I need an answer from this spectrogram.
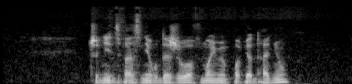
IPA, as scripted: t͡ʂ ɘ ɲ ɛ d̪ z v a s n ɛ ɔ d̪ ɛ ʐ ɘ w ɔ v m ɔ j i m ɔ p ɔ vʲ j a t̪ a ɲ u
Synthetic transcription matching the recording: t͡ʂ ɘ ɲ i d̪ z v a s ɲ ɛ u d̪ ɛ ʐ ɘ w ɔ v m ɔ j i m ɔ p ɔ vʲ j a d̪ a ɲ u

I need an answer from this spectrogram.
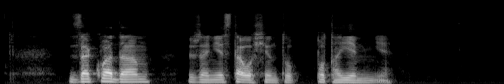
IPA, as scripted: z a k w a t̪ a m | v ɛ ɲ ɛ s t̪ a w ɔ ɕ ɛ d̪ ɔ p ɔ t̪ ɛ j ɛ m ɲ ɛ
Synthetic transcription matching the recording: z a k w a d̪ a m | ʐ ɛ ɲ ɛ s t̪ a w ɔ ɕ ɛ t̪ ɔ p ɔ t̪ a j ɛ m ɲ ɛ

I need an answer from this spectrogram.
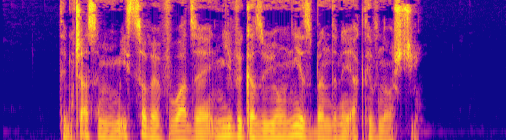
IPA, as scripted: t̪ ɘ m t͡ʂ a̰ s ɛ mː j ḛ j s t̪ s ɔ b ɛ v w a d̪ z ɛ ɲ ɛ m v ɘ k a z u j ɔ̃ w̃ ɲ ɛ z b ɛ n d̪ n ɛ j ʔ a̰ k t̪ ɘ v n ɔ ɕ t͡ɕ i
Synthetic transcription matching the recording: t̪ ɘ m t͡ʂ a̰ s ɛ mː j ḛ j s t̪ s ɔ v ɛ v w a d̪ z ɛ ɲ ɛ v ɘ k a z u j ɔ̃ w̃ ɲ ɛ z b ɛ n d̪ n ɛ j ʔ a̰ k t̪ ɘ v n ɔ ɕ t͡ɕ i

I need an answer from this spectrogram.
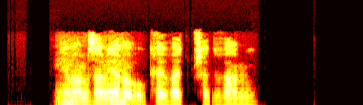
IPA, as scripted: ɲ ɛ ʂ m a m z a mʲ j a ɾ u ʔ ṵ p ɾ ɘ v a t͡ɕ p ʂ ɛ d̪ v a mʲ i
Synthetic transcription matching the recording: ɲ ɛ m a m z a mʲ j a ɾ u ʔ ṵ k ɾ ɘ v a t͡ɕ p ʂ ɛ d̪ v a mʲ i

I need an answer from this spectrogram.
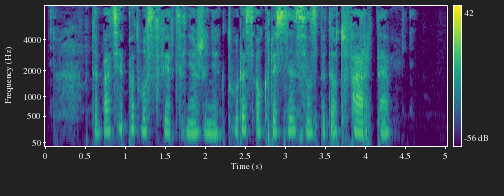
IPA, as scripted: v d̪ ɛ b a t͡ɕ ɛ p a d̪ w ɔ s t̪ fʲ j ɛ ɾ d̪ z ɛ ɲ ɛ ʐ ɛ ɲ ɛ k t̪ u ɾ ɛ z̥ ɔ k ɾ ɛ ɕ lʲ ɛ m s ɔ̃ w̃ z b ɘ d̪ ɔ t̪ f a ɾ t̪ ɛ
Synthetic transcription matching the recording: v d̪ ɛ b a t͡ɕ ɛ p a d̪ w ɔ s t̪ fʲ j ɛ ɾ d̪ z ɛ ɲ ɛ ʐ ɛ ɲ ɛ k t̪ u ɾ ɛ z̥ ɔ k ɾ ɛ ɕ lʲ ɛ ɲ s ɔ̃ w̃ z b ɘ t̪ ɔ t̪ f a ɾ t̪ ɛ

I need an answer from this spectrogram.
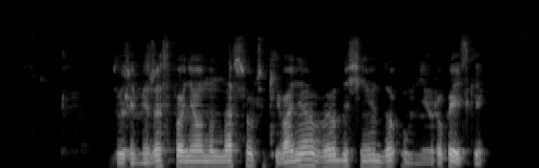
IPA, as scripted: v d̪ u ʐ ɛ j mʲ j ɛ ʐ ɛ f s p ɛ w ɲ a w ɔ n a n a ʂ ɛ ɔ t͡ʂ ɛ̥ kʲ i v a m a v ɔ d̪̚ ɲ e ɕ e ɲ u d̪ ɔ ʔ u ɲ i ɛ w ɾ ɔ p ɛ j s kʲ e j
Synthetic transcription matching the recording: v d̪ u ʐ ɛ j mʲ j ɛ ʐ ɛ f s p ɛ w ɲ a w ɔ n a n a ʂ ɛ ɔ t͡ʂ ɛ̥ kʲ i v a ɲ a v ɔ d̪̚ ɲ e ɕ e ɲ u d̪ ɔ ʔ u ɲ i ɛ w ɾ ɔ p ɛ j s kʲ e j

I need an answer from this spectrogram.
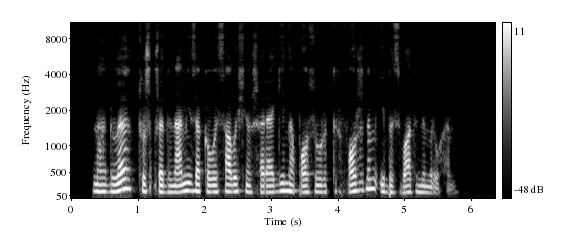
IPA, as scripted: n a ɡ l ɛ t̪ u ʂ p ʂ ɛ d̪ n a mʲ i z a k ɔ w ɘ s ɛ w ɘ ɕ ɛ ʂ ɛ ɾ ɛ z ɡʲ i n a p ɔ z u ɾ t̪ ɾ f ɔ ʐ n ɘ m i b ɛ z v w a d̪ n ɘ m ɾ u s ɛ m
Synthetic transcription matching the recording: n a ɡ l ɛ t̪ u ʂ p ʂ ɛ d̪ n a mʲ i z a k ɔ w ɘ s a w ɘ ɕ ɛ ʂ ɛ ɾ ɛ ɡʲ i n a p ɔ z u ɾ t̪ ɾ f ɔ ʐ n ɘ m i b ɛ z v w a d̪ n ɘ m ɾ u x ɛ m

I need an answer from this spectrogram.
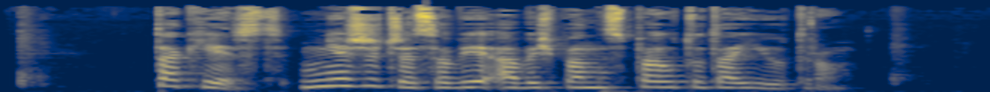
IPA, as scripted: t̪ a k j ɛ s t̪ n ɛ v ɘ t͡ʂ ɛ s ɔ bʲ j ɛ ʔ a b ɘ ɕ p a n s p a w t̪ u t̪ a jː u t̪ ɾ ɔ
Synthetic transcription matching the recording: t̪ a k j ɛ s t̪ ɲ ɛ ʐ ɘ t͡ʂ ɛ s ɔ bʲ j ɛ ʔ a b ɘ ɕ p a n s p a w t̪ u t̪ a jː u t̪ ɾ ɔ

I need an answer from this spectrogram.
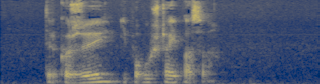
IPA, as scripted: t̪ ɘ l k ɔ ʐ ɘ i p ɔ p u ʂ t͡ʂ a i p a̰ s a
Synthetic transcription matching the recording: t̪ ɘ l k ɔ ʐ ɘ i p ɔ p u ʂ t͡ʂ a i p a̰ s a

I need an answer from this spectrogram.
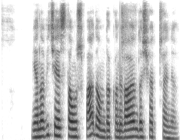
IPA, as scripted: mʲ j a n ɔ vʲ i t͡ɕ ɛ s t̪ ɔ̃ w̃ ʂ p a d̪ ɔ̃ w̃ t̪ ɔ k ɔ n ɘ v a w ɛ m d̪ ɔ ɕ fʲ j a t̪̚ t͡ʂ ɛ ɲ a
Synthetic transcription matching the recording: mʲ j a n ɔ vʲ i t͡ɕ ɛ s t̪ ɔ̃ w̃ ʂ p a d̪ ɔ̃ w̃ d̪ ɔ k ɔ n ɘ v a w ɛ m d̪ ɔ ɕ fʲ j a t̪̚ t͡ʂ ɛ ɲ a

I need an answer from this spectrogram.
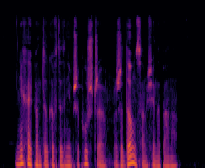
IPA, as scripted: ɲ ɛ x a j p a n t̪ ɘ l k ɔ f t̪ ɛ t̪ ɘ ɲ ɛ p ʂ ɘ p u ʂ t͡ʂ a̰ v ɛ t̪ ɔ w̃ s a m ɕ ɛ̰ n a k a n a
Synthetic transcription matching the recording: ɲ ɛ x a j p a n t̪ ɘ l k ɔ f t̪ ɛ d̪ ɘ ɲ ɛ p ʂ ɘ p u ʂ t͡ʂ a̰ ʐ ɛ d̪ ɔ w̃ s a m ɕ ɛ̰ n a p a n a

